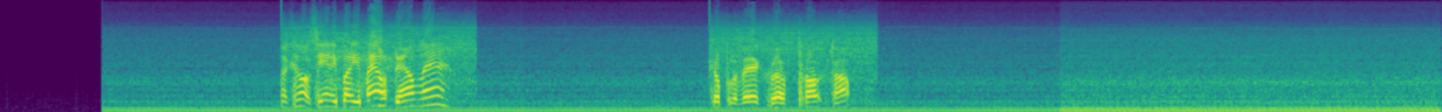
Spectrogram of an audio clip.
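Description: A light aircraft engine drones steadily.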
